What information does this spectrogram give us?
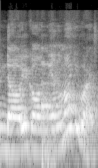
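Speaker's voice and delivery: normal talking voice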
